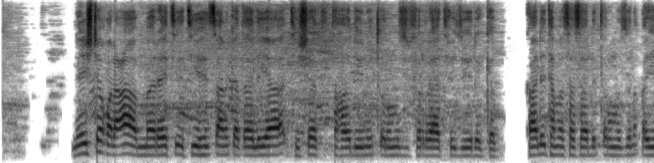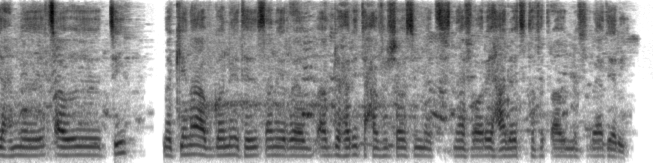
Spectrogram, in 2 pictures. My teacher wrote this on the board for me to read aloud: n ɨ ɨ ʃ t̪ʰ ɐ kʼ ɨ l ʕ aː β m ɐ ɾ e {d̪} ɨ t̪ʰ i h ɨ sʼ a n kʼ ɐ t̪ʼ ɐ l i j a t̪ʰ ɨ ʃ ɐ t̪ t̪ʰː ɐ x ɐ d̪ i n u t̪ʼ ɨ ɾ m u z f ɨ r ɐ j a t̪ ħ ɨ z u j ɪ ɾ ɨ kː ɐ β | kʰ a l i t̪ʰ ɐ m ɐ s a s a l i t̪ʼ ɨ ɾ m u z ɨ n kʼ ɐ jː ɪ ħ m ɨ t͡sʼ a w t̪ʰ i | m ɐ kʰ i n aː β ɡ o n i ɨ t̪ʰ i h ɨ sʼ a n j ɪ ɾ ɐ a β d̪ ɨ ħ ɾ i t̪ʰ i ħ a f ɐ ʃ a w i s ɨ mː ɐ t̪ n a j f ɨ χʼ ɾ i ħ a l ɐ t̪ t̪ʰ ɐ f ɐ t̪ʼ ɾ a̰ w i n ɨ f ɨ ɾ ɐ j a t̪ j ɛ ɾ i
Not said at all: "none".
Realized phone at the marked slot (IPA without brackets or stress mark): t̪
